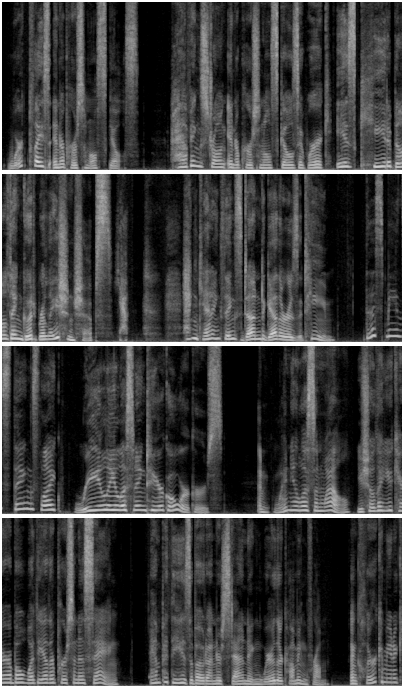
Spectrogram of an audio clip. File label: eLearning; OUTSIDER WORKPLACE INTERPERSONAL SKILLS; corporate explainer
